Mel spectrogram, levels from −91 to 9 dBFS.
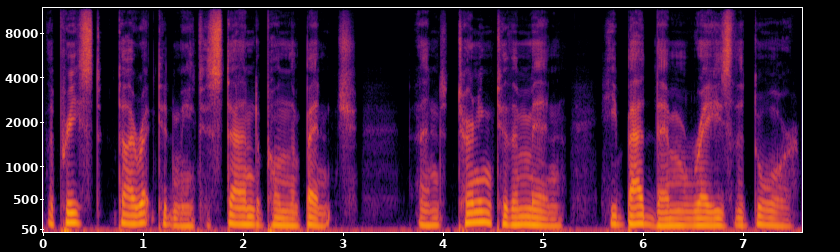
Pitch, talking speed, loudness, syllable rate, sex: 115 Hz, 160 wpm, -18 LUFS, 3.9 syllables/s, male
